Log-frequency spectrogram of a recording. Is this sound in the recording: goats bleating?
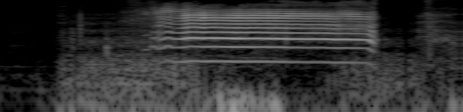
yes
